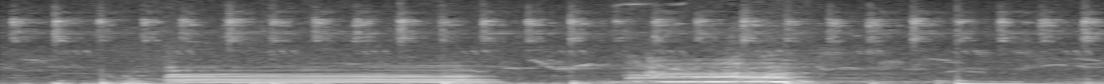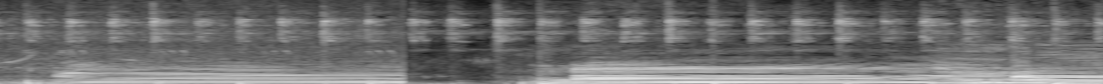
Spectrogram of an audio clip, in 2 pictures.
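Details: Village cattle and young calves following their mothers along a country road among rice fields in Asia; repeated long harmonic moos, some bending upward, others deeper and flatter, with low grunts between and a constant high buzzing whine throughout.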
